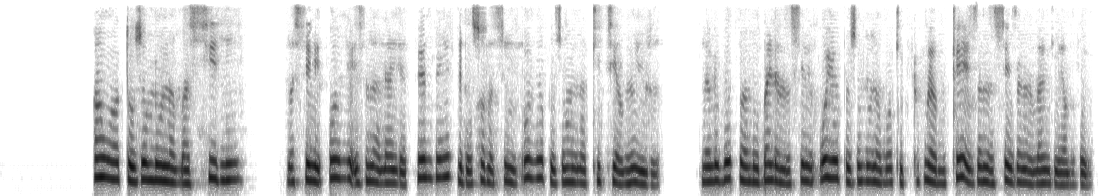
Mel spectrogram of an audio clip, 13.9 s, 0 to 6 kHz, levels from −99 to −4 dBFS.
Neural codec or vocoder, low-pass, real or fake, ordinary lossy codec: codec, 16 kHz, 2 kbps, FunCodec, trained on Chinese and English, 25 frames a second; 5.4 kHz; fake; AAC, 32 kbps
